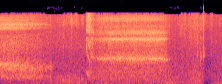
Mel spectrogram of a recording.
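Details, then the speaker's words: Short spray puff from a metered-dose inhaler then a steady inhaled airflow of a couple of seconds with breath-hold, an adult demonstrating technique after shaking and breathing out fully; a small wisp escaped, showing imperfect technique. "inhale and hold and even as I inhaled I don't know if you saw little little wisp that went up that even indicated that I didn't do it perfectly"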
